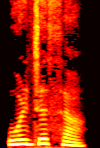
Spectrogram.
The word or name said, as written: ಒಳ್ಜಸ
